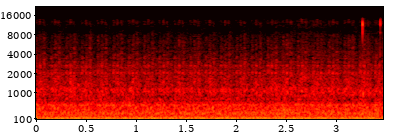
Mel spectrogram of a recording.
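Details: 2009 Audi A3 1.6 TDI, remapped, after a dealer software recall, in limp mode with the DPF light on and codes P2463 and P0202: rough diesel idle with an irregular low knock about three beats a second. Injector misfire suspected; injector 4 gives no live-data reading.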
